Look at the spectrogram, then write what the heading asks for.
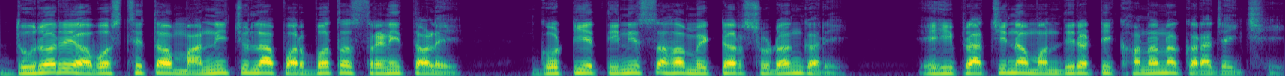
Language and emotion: Odia, neutral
